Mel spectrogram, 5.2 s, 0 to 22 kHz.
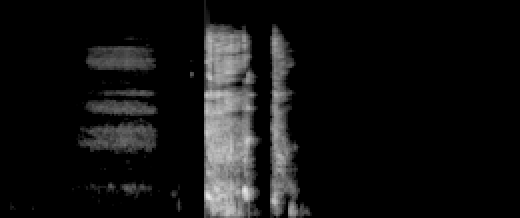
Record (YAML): cough_length: 5.2 s
cough_amplitude: 29091
cough_signal_mean_std_ratio: 0.23
survey_phase: beta (2021-08-13 to 2022-03-07)
age: 18-44
gender: Female
wearing_mask: 'No'
symptom_cough_any: true
symptom_runny_or_blocked_nose: true
symptom_shortness_of_breath: true
symptom_sore_throat: true
symptom_fatigue: true
symptom_fever_high_temperature: true
symptom_headache: true
smoker_status: Never smoked
respiratory_condition_asthma: false
respiratory_condition_other: false
recruitment_source: Test and Trace
submission_delay: 2 days
covid_test_result: Positive
covid_test_method: RT-qPCR
covid_ct_value: 24.3
covid_ct_gene: ORF1ab gene
covid_ct_mean: 24.4
covid_viral_load: 10000 copies/ml
covid_viral_load_category: Minimal viral load (< 10K copies/ml)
